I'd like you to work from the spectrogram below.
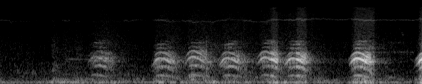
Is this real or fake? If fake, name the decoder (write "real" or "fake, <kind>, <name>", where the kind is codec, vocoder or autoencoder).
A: fake, vocoder, BigVGAN v2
